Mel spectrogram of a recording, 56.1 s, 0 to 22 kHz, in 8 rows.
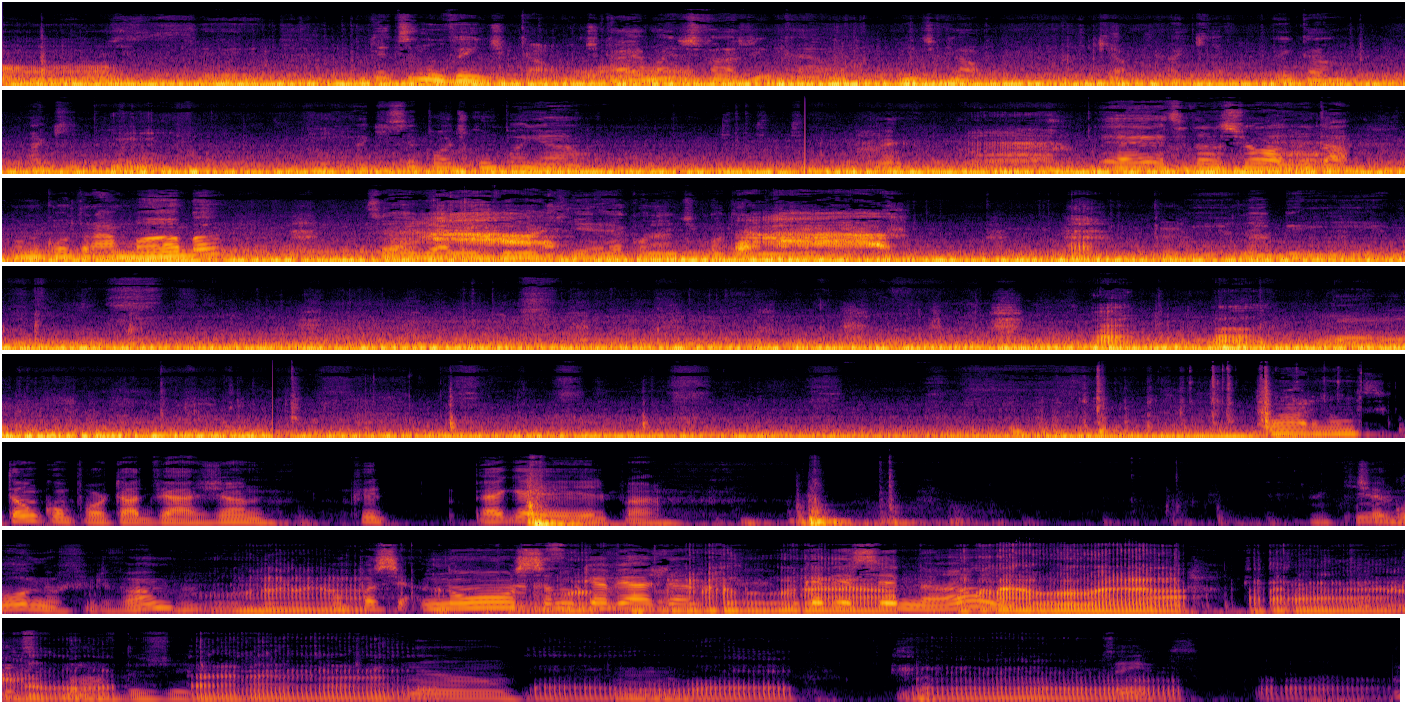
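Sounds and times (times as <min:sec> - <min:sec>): big cat cub growling moan: 0:00.0 - 0:01.1, 0:02.7 - 0:03.7, 0:11.4 - 0:13.9, 0:15.9 - 0:16.9, 0:17.5 - 0:18.6, 0:26.4 - 0:27.7, 0:43.0 - 0:56.0
road rumble inside car: 0:00.0 - 0:34.9.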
